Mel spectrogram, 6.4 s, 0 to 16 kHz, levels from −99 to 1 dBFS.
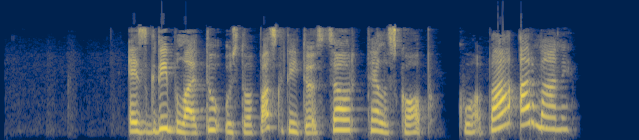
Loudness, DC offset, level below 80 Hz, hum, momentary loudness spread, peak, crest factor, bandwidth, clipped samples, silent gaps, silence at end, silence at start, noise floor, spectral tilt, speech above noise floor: -15 LUFS; under 0.1%; -62 dBFS; none; 12 LU; 0 dBFS; 16 dB; 8.4 kHz; under 0.1%; 4.51-4.58 s; 0.7 s; 1.3 s; -65 dBFS; -2.5 dB/octave; 51 dB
